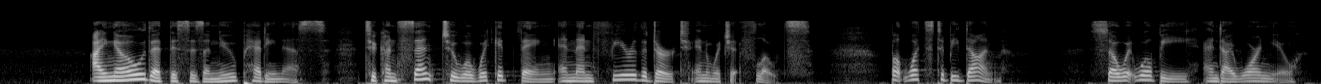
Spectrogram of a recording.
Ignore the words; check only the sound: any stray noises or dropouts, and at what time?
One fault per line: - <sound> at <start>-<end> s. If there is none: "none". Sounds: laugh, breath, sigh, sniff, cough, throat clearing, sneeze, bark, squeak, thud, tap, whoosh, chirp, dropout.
none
